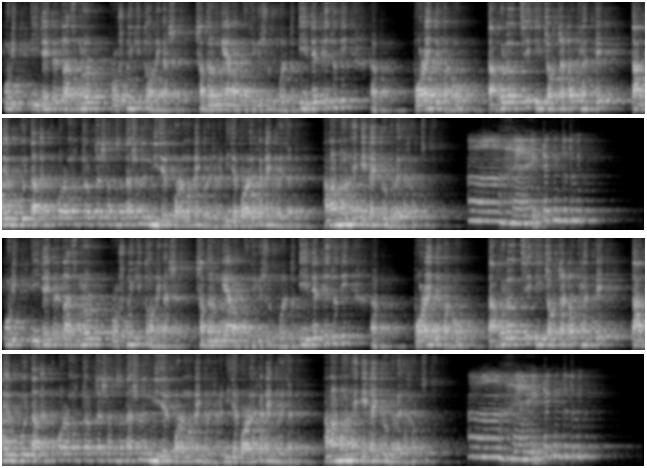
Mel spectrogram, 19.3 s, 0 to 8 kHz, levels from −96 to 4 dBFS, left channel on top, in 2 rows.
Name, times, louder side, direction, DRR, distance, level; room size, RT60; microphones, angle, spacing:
voice 1, 0.0-5.7 6.2-6.9 7.3-9.1 9.4-14.1 14.5-16.0, left 1 dB, 30° left, 1 dB, 6.5 m, -25 dB
voice 2, 16.6-18.4, left 1 dB, 60° left, 4 dB, 5.8 m, -30 dB
29.5 x 23.5 x 8.2 m, 1.2 s
head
